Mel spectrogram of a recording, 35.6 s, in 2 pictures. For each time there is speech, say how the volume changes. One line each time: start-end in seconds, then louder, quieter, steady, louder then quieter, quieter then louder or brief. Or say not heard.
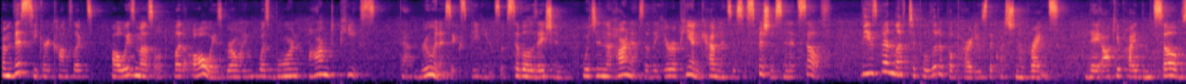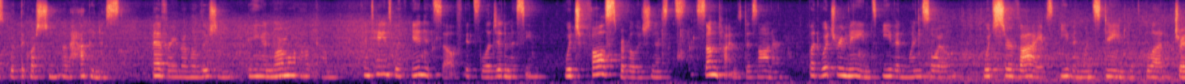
0.0-35.5 steady.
